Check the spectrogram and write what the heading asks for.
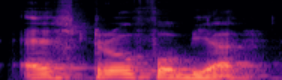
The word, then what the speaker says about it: astraphobia: एक है एस्ट्रोफोबिया, एस्ट्रोफोबिया, एस्ट्रोफोबिया, एस्ट्रोफोबिया, एस्ट्रोफोबिया, एस्ट्रोफोबिया, एस्ट्रोफोबिया, एस्ट्रोफोबिया, एस्ट्रोफोबिया, एस्ट्रोफोबिया, एस्ट्रोफोबिया।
